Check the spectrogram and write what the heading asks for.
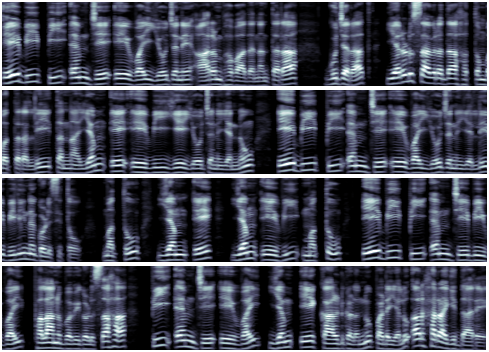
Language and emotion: Kannada, neutral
